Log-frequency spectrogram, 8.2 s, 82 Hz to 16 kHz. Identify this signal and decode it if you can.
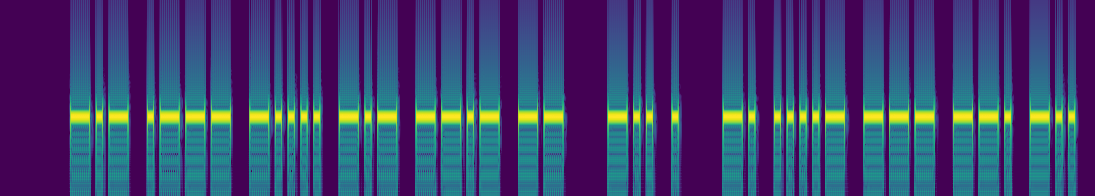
Morse code, heard as a keyed tone, about 25 wpm, 700 Hz. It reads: KJ6KQM DE N4OGD
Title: Practice QSO - Exchange 4 - Ending - 25wpm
